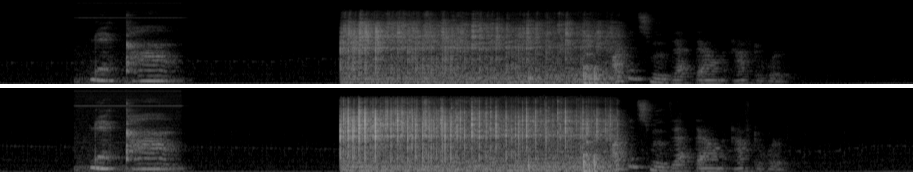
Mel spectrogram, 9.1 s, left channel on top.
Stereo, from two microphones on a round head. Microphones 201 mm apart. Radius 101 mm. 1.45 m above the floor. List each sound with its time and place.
0.7 s a child speaking: 20° right (ahead or behind), 1.0 m
3.4 s frying: 75° right (ahead or behind), 0.8 m
6.1 s a woman speaking: 30° right (ahead or behind), 3 m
